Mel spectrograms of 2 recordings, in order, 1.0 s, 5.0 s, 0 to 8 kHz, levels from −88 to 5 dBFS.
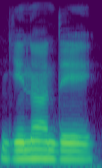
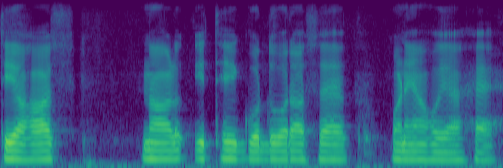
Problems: background sounds at intervals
